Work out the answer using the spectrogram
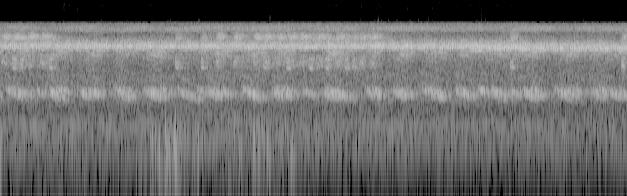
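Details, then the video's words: Frogs calling at night beside a lake: short croaking notes repeated steadily about twice a second, over a constant high insect-like trill and a few low rumbles. "Lakeside night creatures and frog sounds"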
